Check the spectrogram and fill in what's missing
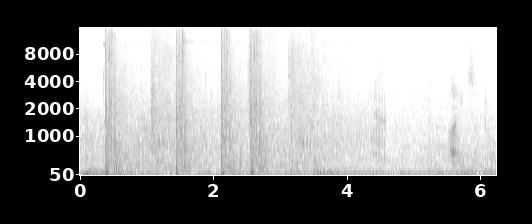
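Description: Gunfire from enemy fights in the Fallout video game: four sharp, loud shots spaced about a second apart, then quieter scattered game sounds over a constant background.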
